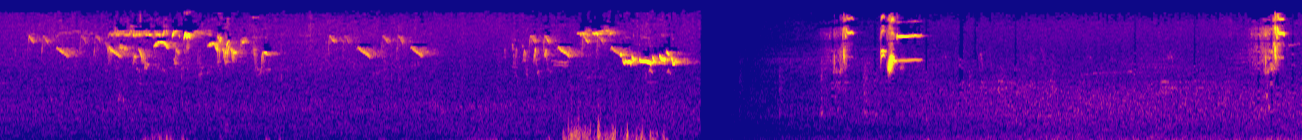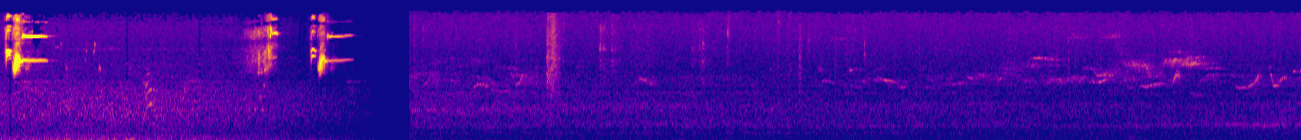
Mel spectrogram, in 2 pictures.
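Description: Wild songbirds calling in three spliced outdoor recordings that cut off abruptly between sections. First come many quick high chirps, with a low rumble about six seconds in. Then a few sharp single chip calls sound over a steady rushing noise. Near the end there is faint twittering.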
